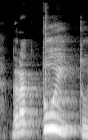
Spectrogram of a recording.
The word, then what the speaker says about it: gratuito: Gratuito de tom, coisa boa de tom, ruim separado, hiato, gratuito. Então a sílaba tônica aí é o ui, é o tui, né? E não só o i.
